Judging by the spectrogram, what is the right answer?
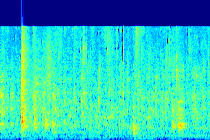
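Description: Bullmastiff puppies lapping water from a bowl: an irregular run of small wet clicks and splashes, with one sharp knock about half a second in.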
